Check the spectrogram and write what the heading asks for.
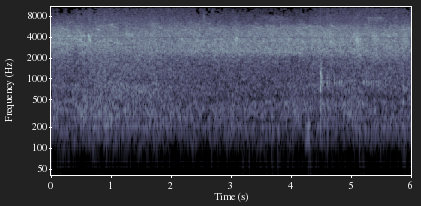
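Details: Millions of migratory red-billed queleas in a vast swarm arriving to drink at a watering hole, countless high chattering calls and wingbeats merging into a steady hissing roar, with one or two brief louder notes.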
